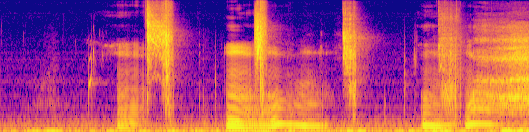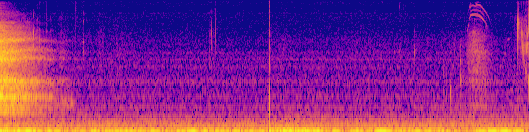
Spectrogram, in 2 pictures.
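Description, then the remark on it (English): Heavy breathing: a run of loud, ragged breaths with voiced, moan-like catches over a few seconds, then quieter, softer breaths trailing off. “You're breathing so heavily.”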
